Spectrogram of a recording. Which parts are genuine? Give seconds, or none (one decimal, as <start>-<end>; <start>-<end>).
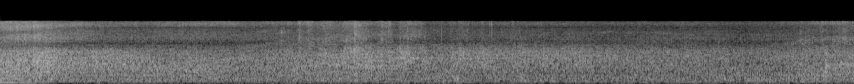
0.0-0.9; 2.0-4.9; 8.1-8.5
